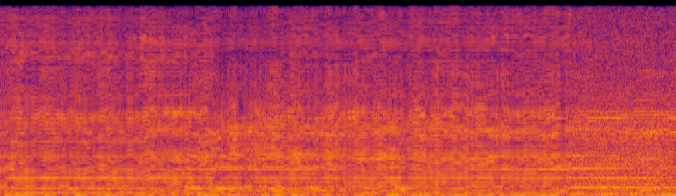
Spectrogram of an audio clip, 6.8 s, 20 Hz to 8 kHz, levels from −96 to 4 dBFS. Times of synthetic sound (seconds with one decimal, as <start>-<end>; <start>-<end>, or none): 0.0-5.7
